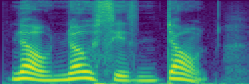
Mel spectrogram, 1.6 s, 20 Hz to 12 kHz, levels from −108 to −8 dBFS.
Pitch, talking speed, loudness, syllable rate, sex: 205 Hz, 115 wpm, -18 LUFS, 4.2 syllables/s, female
